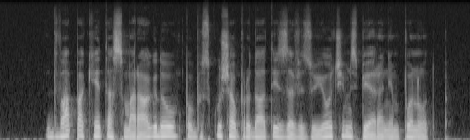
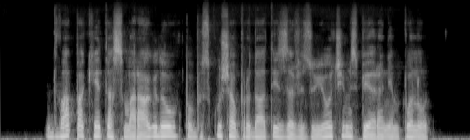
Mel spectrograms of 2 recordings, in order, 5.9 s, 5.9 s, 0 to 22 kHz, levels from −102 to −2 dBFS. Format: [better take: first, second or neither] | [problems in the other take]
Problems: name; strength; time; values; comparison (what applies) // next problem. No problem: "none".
first | noise reduction (neural mask model Resemble Enhance denoiser)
